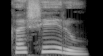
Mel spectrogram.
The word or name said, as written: ಕಶೇರು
